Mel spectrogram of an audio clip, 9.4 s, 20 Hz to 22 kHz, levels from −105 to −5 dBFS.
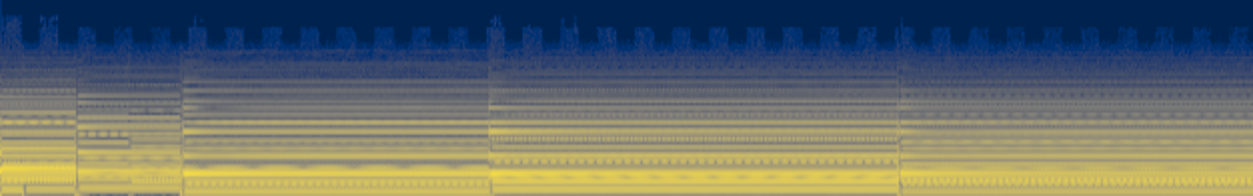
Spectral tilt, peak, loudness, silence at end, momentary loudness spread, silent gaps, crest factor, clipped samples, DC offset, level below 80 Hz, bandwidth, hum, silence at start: -10.5 dB/octave; -4 dBFS; -17 LUFS; 0 s; 5 LU; none; 12 dB; under 0.1%; under 0.1%; -50 dBFS; 4.9 kHz; none; 0 s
